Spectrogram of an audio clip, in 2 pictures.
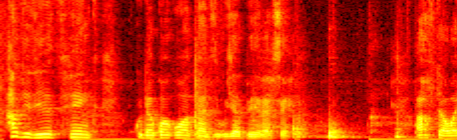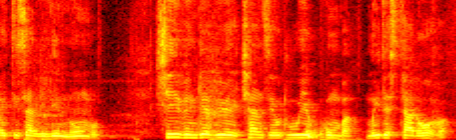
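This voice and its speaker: A man's voice: on the high side, fairly quick, darkish tone, lightly acted. A man with a Zimbabwean accent acting an anguished, self-accusing man going through divorce in a television drama. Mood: bitter reproach. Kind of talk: television drama acting, switching between Shona and English.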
